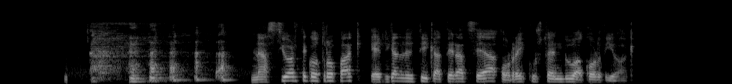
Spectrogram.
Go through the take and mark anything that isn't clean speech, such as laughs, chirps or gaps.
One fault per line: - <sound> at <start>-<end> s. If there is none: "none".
- laugh at 0.9-2.4 s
